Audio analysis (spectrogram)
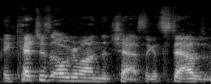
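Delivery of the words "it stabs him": usual speaking voice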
